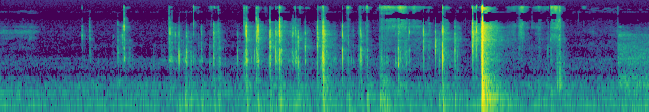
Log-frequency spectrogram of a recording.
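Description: Clicks and light taps of an August smart lock body being fitted onto its mounting plate, several a second, with one loud snap about six seconds in as it is pressed into place.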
